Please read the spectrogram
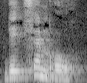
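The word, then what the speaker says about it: decembro: Et décembre. – Très bien prononcé. Décembre, le C se prononce ts, hein, ts pour nous.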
